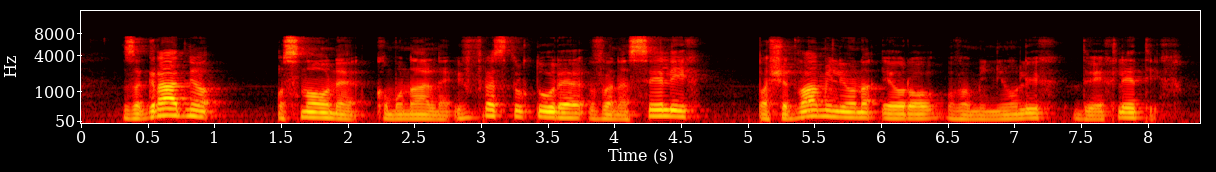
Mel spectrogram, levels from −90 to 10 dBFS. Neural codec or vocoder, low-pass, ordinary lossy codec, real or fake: none; 7.2 kHz; none; real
